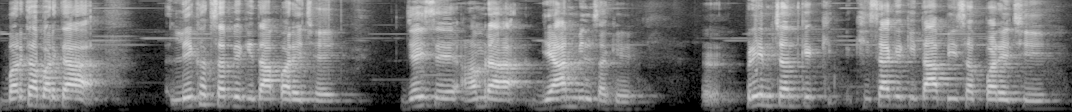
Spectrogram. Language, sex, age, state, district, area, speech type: Maithili, male, 18-30, Bihar, Sitamarhi, urban, spontaneous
